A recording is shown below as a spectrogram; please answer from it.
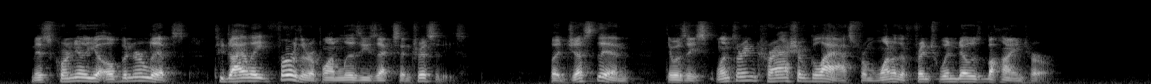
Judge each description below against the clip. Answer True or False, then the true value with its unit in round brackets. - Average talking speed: True (150 wpm)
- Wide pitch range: True (6.2 semitones)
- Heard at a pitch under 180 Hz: True (135 Hz)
